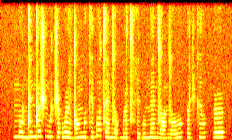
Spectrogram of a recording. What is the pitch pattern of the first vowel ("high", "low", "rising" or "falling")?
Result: falling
